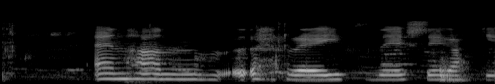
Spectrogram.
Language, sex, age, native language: Icelandic, male, 8, Icelandic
